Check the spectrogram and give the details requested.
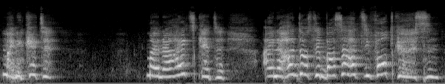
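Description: A woman voicing a frightened young noblewoman who cries out in shrill panic. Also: normal speed, a bit bright, slight background noise. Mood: panicked.

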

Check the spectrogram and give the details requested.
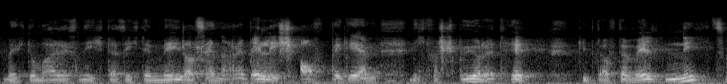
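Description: Guy playing a puffed-up lecherous old baron, slow and blustery, old radio play, echoey with faint hiss. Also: mid-range voice, lightly acted. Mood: smug, amused. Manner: blustering, self-pitying, chuckling, drawn-out words. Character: pompous, lecherous, blustering aging country baron. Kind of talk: theatrical radio play acting. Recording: roomy 1960s radio drama, faint noise.

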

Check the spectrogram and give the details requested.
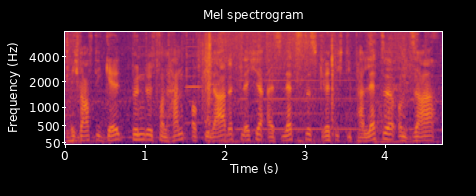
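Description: A man's voice: mid-range voice, normal speed, over music, close to an everyday voice. An actor playing a hapless, wry male investigator who tells his own story in a radio crime drama. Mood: tense, wry. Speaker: actor playing the lead and narrator. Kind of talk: radio crime drama, first-person narration.

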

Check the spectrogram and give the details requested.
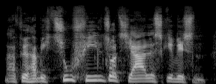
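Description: A man voicing a haughty, self-righteous young man who answers in a shrill, indignant voice. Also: brisk, pushed and bright, slightly rough.

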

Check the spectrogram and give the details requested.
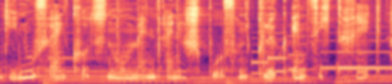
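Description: Radio drama role: wistful, intense, earnest woman, breathy and whispery, faint music behind. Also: high-pitched. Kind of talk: German radio drama acting.

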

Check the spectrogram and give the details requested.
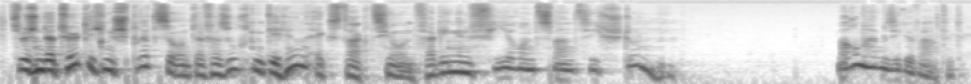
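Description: An actor playing a stern, accusatory interrogator in a German radio play, his voice husky and gravelly. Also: a little high, very animated, normal speed, a little mellow, exaggerated voice. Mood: probing. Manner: pointed, accusatory.

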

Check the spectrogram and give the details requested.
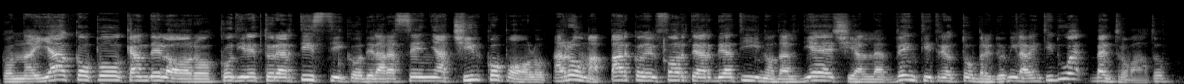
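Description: Man hosting a radio show, kinda high voice, doing intros and quick questions. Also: lively intonation, faint music behind. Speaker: radio host and interviewer. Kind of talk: radio presenting, scripted introductions.

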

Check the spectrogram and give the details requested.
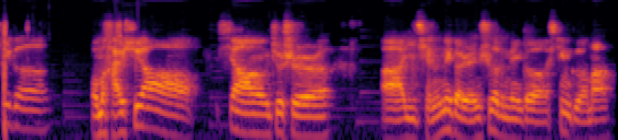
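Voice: medium pitch, normal speed, muffled recording, faint music behind. A voice actor from Inner Mongolia, chatting casually and tentatively with castmates. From Inner Mongolia, China. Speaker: voice actor in an audio drama. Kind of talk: casual, tentative group chat.

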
